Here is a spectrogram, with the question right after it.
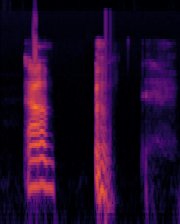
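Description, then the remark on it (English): A voiced, throat-clearing cough, followed a moment later by a second, harsher burst, then a faint trailing sound. No speech. “It was a bad time to cough.”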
